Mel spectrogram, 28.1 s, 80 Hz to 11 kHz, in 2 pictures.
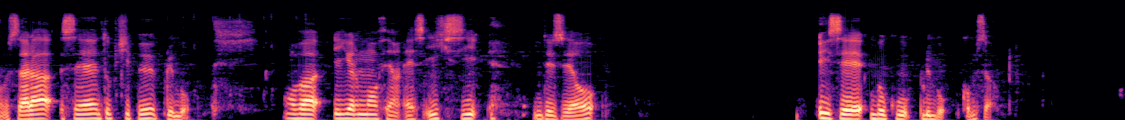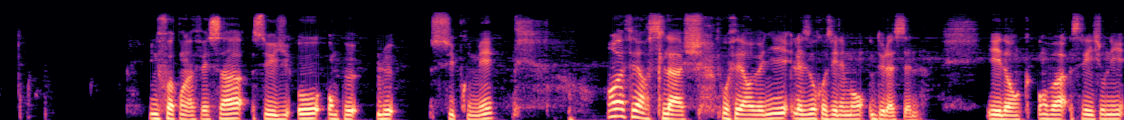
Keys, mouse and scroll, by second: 0.9 scroll up 1, 1.5 right click, 2.3 shift+right click, 2.9 shift+right click, 3.3 shift+right click, 3.7 shift+right click, 5.1 s, 6.7 Tab, 7.6 scroll down 2, 8.0 Tab, 9.9-10.5 scroll up 1, 10.5-11.8 scroll up 5, 12.0 scroll up 1, 13.2 scroll down 4, 13.6 Tab, 14.3 a, 14.6 scroll down 1, 15.7 shift+scroll up 6, 16.3 right click, 19.5 Delete, 22.7 KP_Divide, 24.1-24.6 middle drag, 24.6 scroll up 5, 25.2-27.6 middle drag, 27.6 shift+right click.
